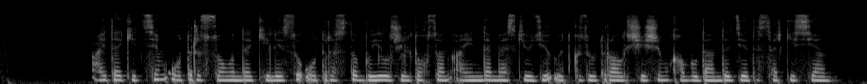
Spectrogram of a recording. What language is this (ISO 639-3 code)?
kaz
